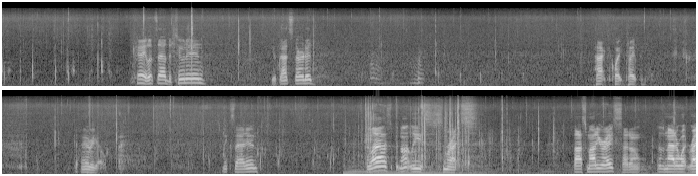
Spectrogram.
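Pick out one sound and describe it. Food sizzles softly in a pan over a wood fire.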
